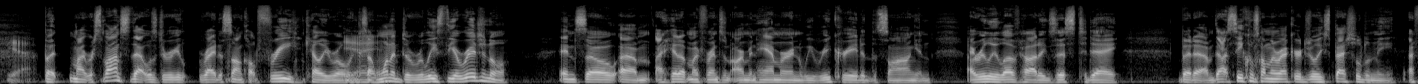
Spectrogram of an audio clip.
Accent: Ipswich, East of England, United Kingdom; born there; So I was born in Ipswich, Suffolk, in the UK. My dad was a military person.

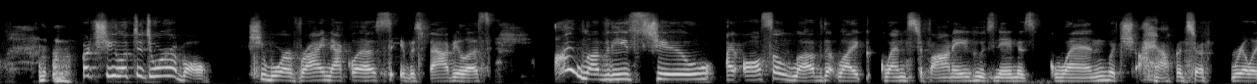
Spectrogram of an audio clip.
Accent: New York City, New York, United States; he grew up right near where I grew up in Queens.

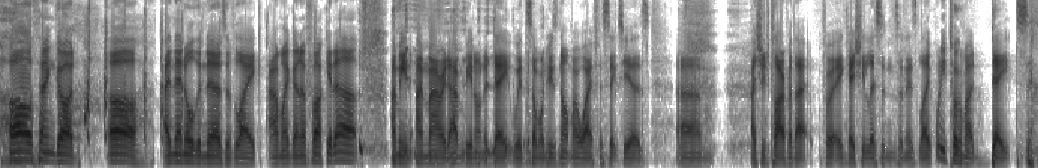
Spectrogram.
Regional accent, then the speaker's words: United Kingdom; now in Los Angeles, United States; I live in L A, listeners, even though I am British

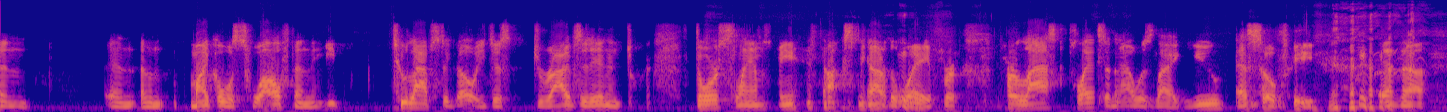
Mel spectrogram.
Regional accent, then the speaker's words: Toronto, Ontario, Canada; I was born in Toronto, in Canada, and my dad was moved to Canada from Ireland with my mom in 67 or 8, and I was born in 69

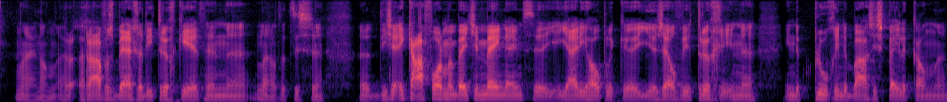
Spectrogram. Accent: Netherlands; als Nederlander

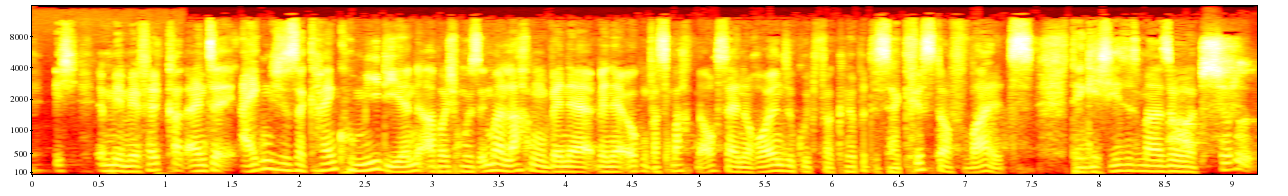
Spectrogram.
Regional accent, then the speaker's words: Saxony, Germany; ich bin Sachse

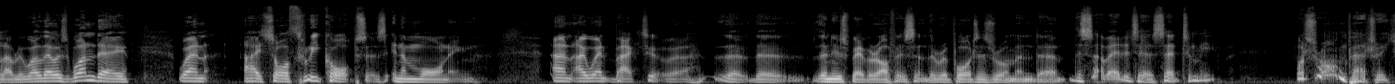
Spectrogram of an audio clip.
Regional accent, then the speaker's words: United Kingdom; now in United States; I could retain my British passport, but I do have a very strong feeling about being British

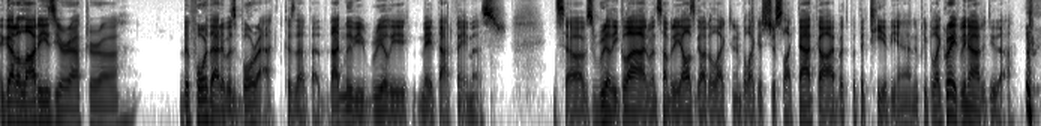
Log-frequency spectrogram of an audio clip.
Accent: India; English is a second language; moved away; I grew up in India

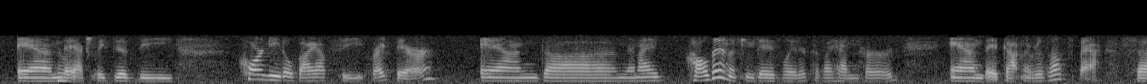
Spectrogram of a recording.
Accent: St. Louis, Missouri, United States; I am so excited, and I'm also so excited because I have to tell you, I'm from St. Louis, Missouri.

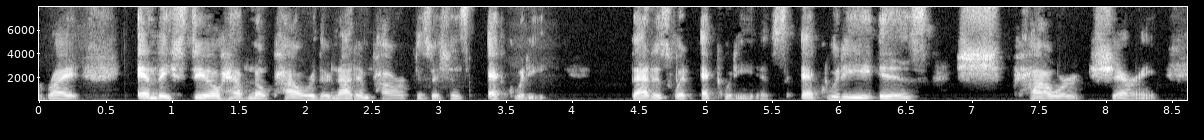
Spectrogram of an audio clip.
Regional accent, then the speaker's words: United States; as a Black woman growing up in America

